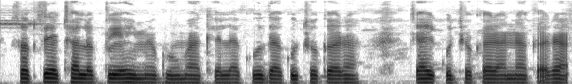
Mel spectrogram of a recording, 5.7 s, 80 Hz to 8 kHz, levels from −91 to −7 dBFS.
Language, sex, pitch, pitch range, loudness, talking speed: Bajjika, male, 130 Hz, 130-135 Hz, -18 LUFS, 155 wpm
